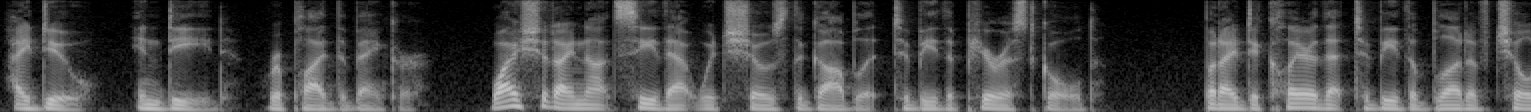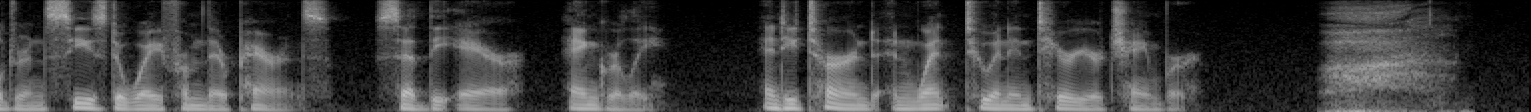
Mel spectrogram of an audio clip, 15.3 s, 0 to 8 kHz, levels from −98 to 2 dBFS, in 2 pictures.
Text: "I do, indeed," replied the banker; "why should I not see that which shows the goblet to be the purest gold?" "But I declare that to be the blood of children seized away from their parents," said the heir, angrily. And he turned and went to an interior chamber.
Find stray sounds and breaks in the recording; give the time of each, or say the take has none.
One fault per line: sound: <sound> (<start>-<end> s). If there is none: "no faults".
sound: breath (14.3-15.0 s)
